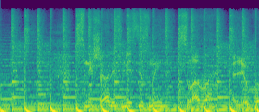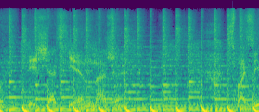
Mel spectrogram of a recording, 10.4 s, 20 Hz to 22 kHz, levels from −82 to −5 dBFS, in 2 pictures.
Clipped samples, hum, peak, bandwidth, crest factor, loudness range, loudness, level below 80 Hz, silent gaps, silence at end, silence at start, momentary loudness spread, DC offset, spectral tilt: under 0.1%; none; 0 dBFS; 16.5 kHz; 10 dB; 1 LU; -11 LUFS; -16 dBFS; none; 0 s; 0 s; 3 LU; under 0.1%; -4.5 dB/octave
